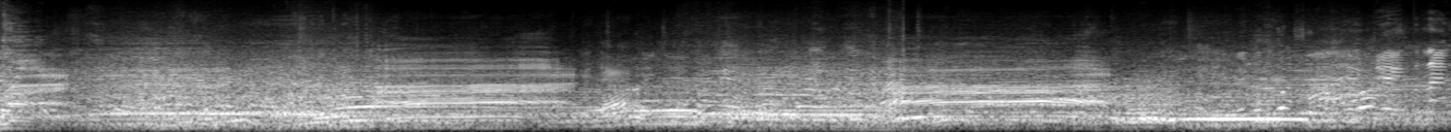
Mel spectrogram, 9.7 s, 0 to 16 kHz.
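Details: Several lowing calls from adult feeder cattle at the Pati cattle market, Pasar Sapi Wagenan, Indonesia, 5 March 2019. Moos rise and fall one after another over steady crowd talk and the bustle of traders.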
